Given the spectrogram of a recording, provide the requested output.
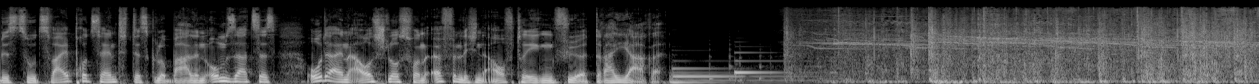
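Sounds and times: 
speech: 0.0s - 6.8s
New Year's Eve fireworks and firecrackers bursting: 7.8s - 12.5s.

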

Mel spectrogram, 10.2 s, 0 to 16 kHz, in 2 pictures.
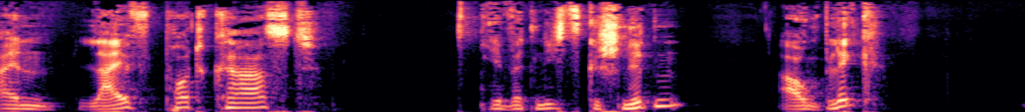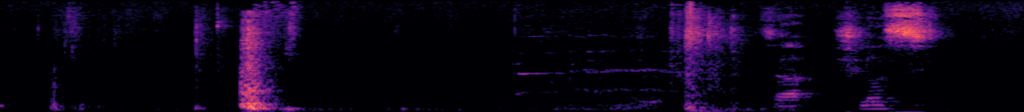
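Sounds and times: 
speech: 0.0s - 1.6s, 2.4s - 4.5s, 9.4s - 9.8s
shuffling: 4.4s - 7.4s
soft knocks and rustles: 4.6s - 7.2s
door being shut: 6.3s - 6.6s, 8.5s - 9.0s.

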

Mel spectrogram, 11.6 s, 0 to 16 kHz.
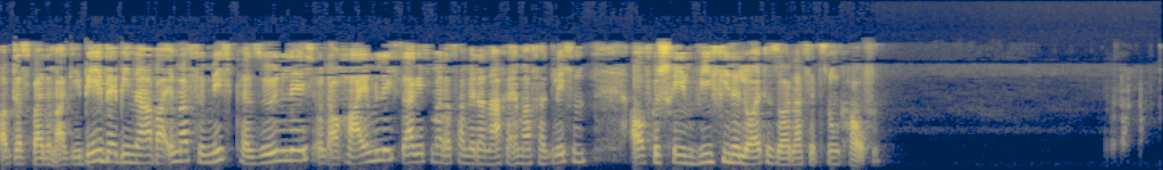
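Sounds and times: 
speech: 0.0s - 8.9s
faint hiss: 0.0s - 11.6s
person sipping coffee with soft wet slurps: 11.1s - 11.6s.

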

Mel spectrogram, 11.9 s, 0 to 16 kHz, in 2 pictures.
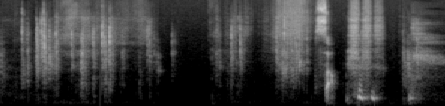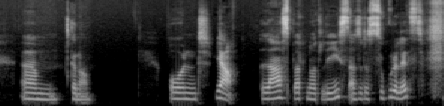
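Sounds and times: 
paper page being turned: 0.0s - 4.3s
speech: 4.3s - 5.6s, 6.2s - 7.2s, 8.2s - 11.8s.

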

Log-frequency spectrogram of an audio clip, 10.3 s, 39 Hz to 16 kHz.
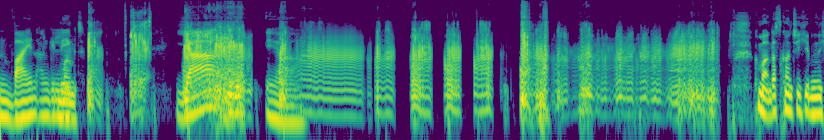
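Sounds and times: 
speech: 0.0s - 3.9s, 9.5s - 10.3s
fart sound effect: 1.1s - 9.2s.

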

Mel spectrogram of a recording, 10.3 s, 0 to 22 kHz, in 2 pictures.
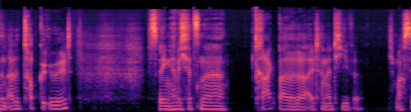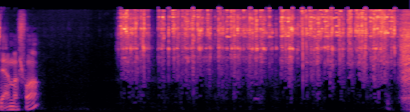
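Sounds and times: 
speech: 0.0s - 5.7s
small bunch of keys jingling in a hand: 6.6s - 10.2s.

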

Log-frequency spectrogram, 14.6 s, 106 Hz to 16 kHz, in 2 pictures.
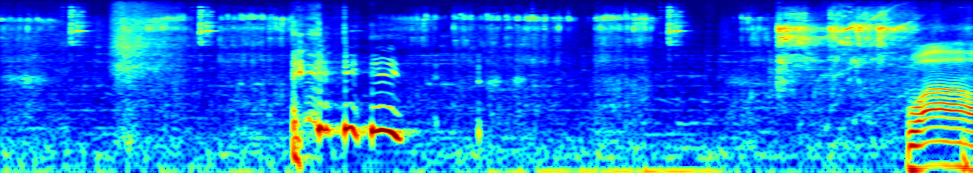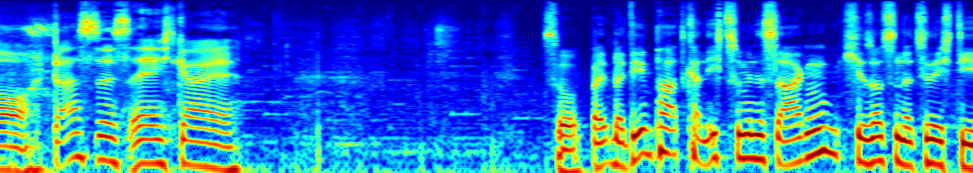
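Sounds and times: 
zipper being opened and closed: 0.3s - 2.3s, 3.0s - 5.8s
laughter: 2.2s - 3.9s
speech: 2.7s - 3.2s, 6.8s - 9.2s, 11.4s - 14.5s.

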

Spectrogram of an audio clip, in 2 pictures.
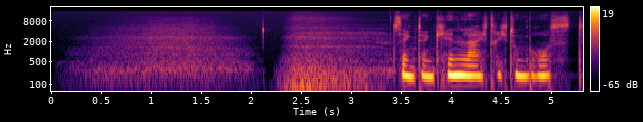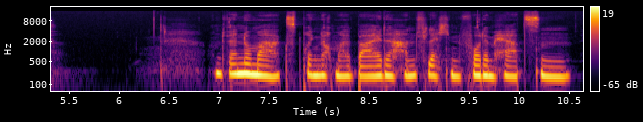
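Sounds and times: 
deep breathing in and out during a guided meditation: 0.1s - 3.4s, 6.3s - 6.9s
speech: 3.4s - 5.4s, 7.0s - 10.6s.

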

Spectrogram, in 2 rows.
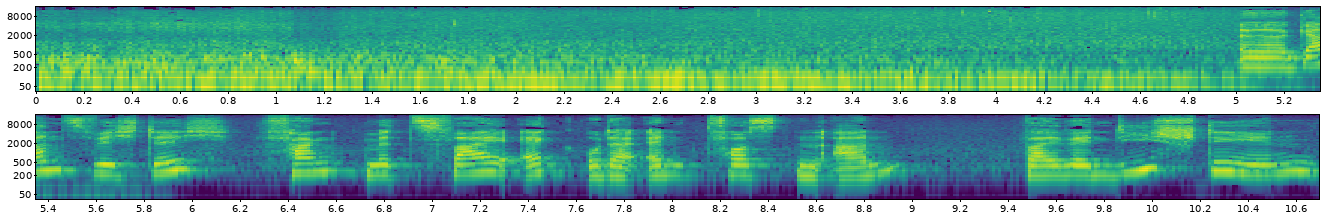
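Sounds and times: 
deep thunder rumbling: 0.0s - 5.8s
heavy rain shower: 0.0s - 7.4s, 8.4s - 10.4s
speech: 5.0s - 10.6s.

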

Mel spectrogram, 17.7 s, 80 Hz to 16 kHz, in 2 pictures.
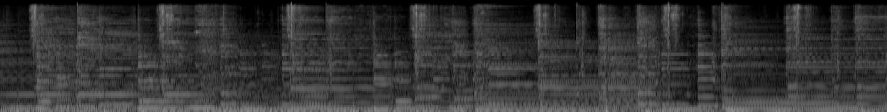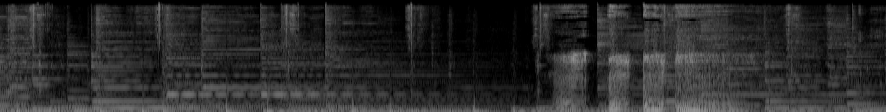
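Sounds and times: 
music: 0.0s - 17.7s
person clearing throat: 14.3s - 16.6s.

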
